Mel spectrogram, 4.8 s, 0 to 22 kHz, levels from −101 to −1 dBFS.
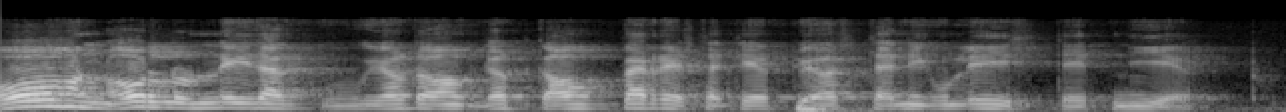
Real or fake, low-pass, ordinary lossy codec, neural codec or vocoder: fake; none; none; vocoder, 22.05 kHz, 80 mel bands, Vocos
